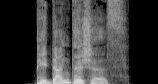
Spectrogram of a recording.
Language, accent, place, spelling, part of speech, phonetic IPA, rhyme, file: German, Germany, Berlin, pedantisches, adjective, [ˌpeˈdantɪʃəs], -antɪʃəs, De-pedantisches.ogg
- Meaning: strong/mixed nominative/accusative neuter singular of pedantisch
